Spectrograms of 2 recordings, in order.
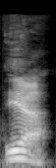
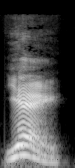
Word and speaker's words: Ye: Just Ye. No middle or last name. And I believe I am pronouncing that right, because there is some argument online whether it's Ye, like Jesus, or Ye, like Kanye.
